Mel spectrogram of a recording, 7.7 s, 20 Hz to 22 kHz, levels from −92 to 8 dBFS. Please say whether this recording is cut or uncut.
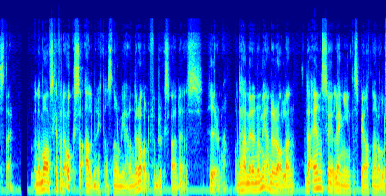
uncut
